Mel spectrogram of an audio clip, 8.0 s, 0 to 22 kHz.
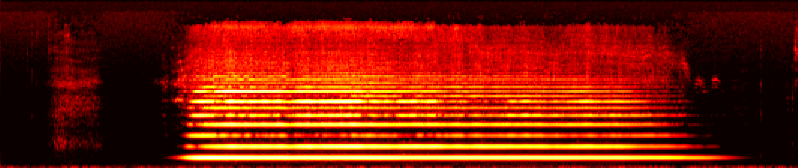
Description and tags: overall quality of single note - flute - C4
Part of the Good-sounds dataset of monophonic instrumental sounds.
instrument::flute
note::C
octave::4
midi note::48
good-sounds-id::81
good-sounds, flute, C4, multisample, single-note, neumann-U87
